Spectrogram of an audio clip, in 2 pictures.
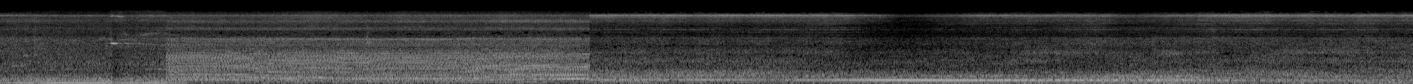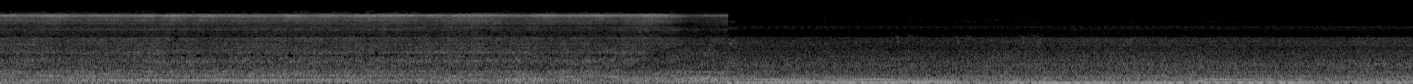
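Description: Truck tractor engine running steadily as it tows a heavy multi-wheeled transporter. The sound shifts abruptly a few times, about 2, 6 and 21 seconds in.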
